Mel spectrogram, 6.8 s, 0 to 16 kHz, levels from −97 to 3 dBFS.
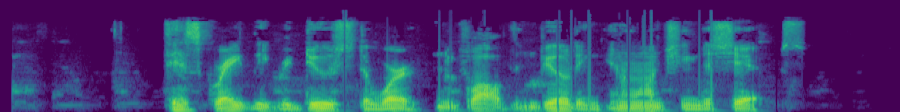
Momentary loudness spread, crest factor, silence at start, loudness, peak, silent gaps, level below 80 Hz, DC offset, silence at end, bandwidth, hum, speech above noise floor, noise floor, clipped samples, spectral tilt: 10 LU; 18 dB; 1.25 s; -17 LUFS; 0 dBFS; none; -32 dBFS; under 0.1%; 0.75 s; 8.8 kHz; none; 61 dB; -78 dBFS; under 0.1%; -5.5 dB/octave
